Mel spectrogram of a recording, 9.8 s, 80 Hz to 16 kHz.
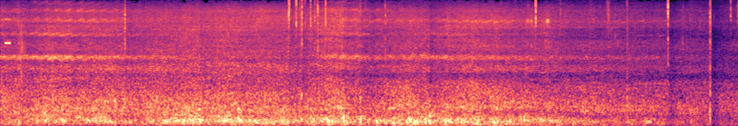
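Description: South Western Railway Class 450 electric multiple unit moving off past the platform: wheels rumbling on the rails under a steady high whine from the traction equipment, fading over the last couple of seconds as the train draws away.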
